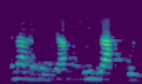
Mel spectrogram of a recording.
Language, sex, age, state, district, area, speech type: Hindi, female, 18-30, Bihar, Samastipur, rural, conversation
